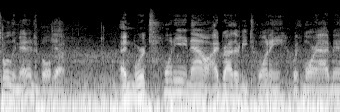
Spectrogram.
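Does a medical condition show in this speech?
No.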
